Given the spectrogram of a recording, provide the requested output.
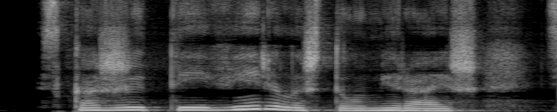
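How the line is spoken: Quiet question. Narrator (Russian): тихо спросила Баджи

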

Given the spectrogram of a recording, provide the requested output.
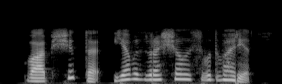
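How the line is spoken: Quiet reply. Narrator (Russian): негромко ответила Эрин

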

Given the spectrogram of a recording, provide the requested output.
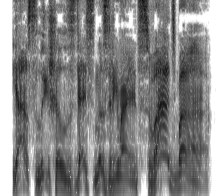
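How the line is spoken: Roar. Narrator (Russian): проревел он

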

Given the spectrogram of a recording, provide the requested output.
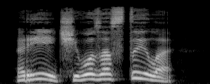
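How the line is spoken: Barking shout. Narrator (Russian): рявкнул Фэг

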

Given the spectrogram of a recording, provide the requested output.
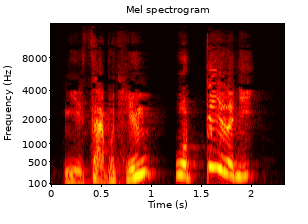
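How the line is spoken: Angry roar. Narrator (Chinese): 关山林吼道

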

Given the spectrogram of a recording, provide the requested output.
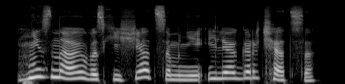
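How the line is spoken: Laughing. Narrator (Russian): засмеялась Брайс

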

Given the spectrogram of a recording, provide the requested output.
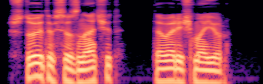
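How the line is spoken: Cold but polite question. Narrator (Russian): Холодным, но вполне любезным тоном спросила она

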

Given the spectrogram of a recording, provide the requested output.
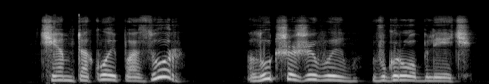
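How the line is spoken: Muffled old man's voice. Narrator (Russian): глухо произнес старик

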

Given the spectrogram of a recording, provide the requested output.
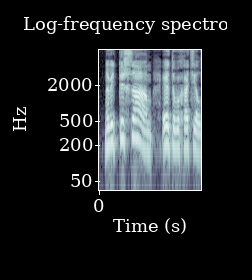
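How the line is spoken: Roaring. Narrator (Russian): взревел Отто

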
